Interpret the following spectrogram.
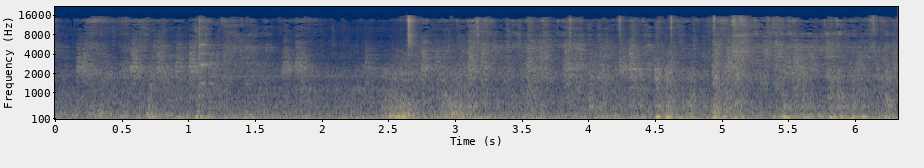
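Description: Inside the saloon of a Class 375 Electrostar electric multiple unit under way: a steady low running rumble with irregular clicks and knocks from the wheels over the track at a junction.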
